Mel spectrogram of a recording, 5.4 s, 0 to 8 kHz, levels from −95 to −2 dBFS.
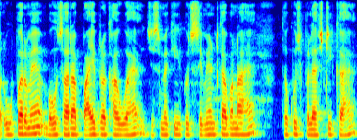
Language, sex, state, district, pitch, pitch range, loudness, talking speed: Hindi, male, Jharkhand, Deoghar, 125 Hz, 120-130 Hz, -19 LUFS, 225 wpm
